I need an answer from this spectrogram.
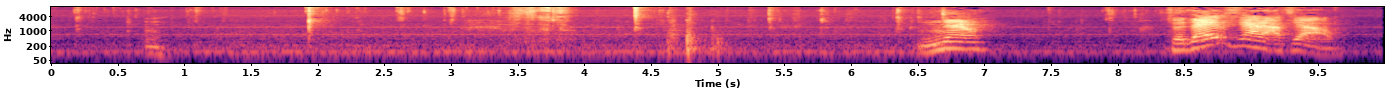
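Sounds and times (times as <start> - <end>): steady low hum: 0.0 - 10.0
chewing: 2.0 - 4.6, 5.3 - 6.6, 7.4 - 8.4.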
